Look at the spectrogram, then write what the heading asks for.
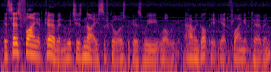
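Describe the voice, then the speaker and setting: Dutch-native guy streaming a game, rambling and correcting himself, mid-pitched, noisy stream audio. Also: normal speed, creaky, fairly bright tone. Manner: rambling, self-correcting, chatty. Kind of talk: live gameplay commentary.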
